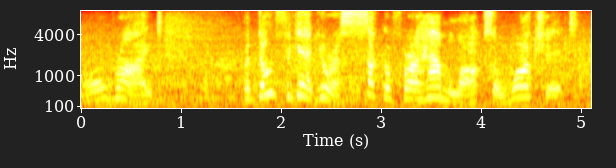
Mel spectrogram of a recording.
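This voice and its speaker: Sassy tough-gal sidekick , actress, fairly high, very expressive voice, sarcastic audio-drama banter over noisy city ambience. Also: female voice, measured pace. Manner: teasing, sarcastic. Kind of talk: hard-boiled detective radio drama.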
